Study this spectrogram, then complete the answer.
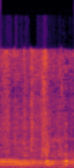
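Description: Roosters cluck loudly and close up at a busy poultry market, the clucking steady and overlapping with a couple of sharper accents and no clear speech.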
